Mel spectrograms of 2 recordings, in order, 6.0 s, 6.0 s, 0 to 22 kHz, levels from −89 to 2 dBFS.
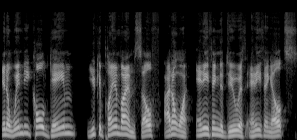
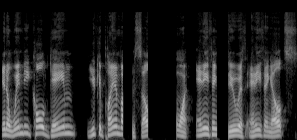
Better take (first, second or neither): first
